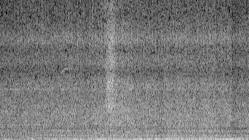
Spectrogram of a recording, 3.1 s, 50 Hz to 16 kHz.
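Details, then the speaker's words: Fiat 500 small petrol engine idling after timing-belt replacement, cooling system bled and new antifreeze added: even, settled idle with a steady low hum, no knocks, misses or ticks; healthy, much better than before. "So it sounds a hell of a lot better than what it did before."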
